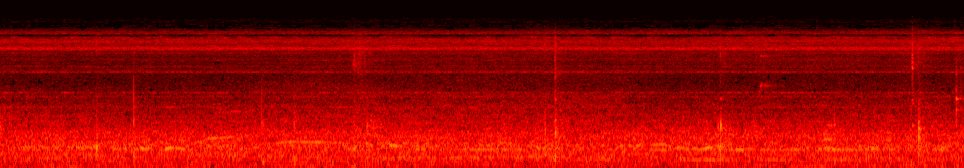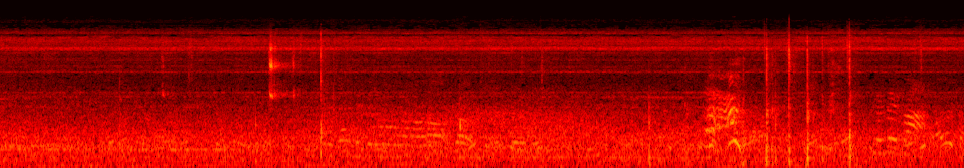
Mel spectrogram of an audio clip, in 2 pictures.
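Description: Tennis rackets strike a ball back and forth outdoors.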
